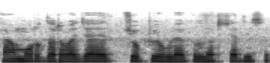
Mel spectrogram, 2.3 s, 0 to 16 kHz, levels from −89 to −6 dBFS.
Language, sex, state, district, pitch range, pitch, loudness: Marathi, male, Maharashtra, Pune, 125-135 Hz, 130 Hz, -15 LUFS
